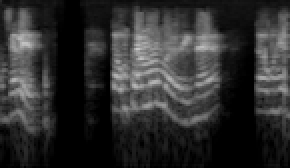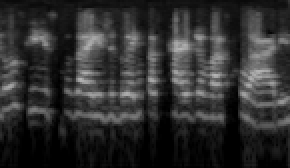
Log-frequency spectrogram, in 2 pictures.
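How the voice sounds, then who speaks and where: Fairly slowly, a woman speaks in a high voice. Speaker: breastfeeding advocate and mother. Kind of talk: live stream interview. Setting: online live stream.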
